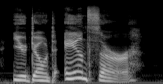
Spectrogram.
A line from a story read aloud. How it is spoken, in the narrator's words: he said angrily and unhappily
